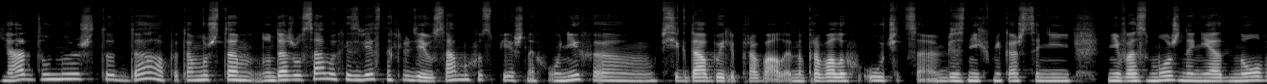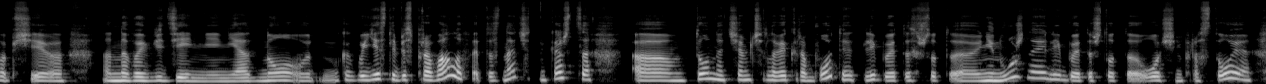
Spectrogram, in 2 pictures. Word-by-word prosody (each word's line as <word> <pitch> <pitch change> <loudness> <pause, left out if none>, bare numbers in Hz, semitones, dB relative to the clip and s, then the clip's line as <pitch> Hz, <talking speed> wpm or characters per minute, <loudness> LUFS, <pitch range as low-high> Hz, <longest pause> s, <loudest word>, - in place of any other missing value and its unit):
Я 180 +5 +2
думаю, 235 +2 0
что 240 -2 -5
да, 220 +5 -1
потому 200 +1 -2
что, 210 0 +2
м, 190 -3 +2
ну, 185 +1 -1
даже 205 +2 +4
у - - -1
самых 245 +2 -1
известных 225 +1 -1
людей, 195 -5 +1
у 155 - -1
самых 200 +7 0
успешных, 190 -5 -6
у 170 - -2
них, 210 +6 +1
эм, 170 -2 -2
всегда 170 -1 +3
были 165 -1 -1
провалы. 150 0 -2
На 155 0 -1
провалах 165 +1 +3
учатся. 180 +3 -4
Без 165 +1 -1
них, 170 0 -1
мне 165 - -1
кажется, 170 0 -2
не 165 0 -1 0.3
невозможно 170 +2 +3
ни 165 0 +2
одно 160 +3 +2
вообще, 170 -2 -1 0.4
э, - - -2
нововведение. 165 -3 +2
Ни 150 +1 -3
одно 170 +4 +1
вот, 165 -1 -4
ну, 190 -2 -9
как 200 -2 -5
бы 200 - +4
если 240 +2 +2
без 210 +1 -1
провалов, 235 - +4
это 180 - -5
значит, 245 - -5
мне 200 - -7
кажется, 275 -2 0 0.4
ам, 180 -1 +2
то, 250 +2 +4
над 225 -5 +1
чем 215 -2 -1
человек 200 -1 -1
работает, 210 - -1
либо 210 -1 -1
это 180 0 -2
что-то 175 -2 -3
ненужное, 280 - +2
либо 220 -6 -1
это 170 +1 -2
что-то 175 0 -3
очень 180 -2 -1
простое, 205 - 0
180 Hz, 150 wpm, -21 LUFS, 170-215 Hz, 0.4 s, даже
